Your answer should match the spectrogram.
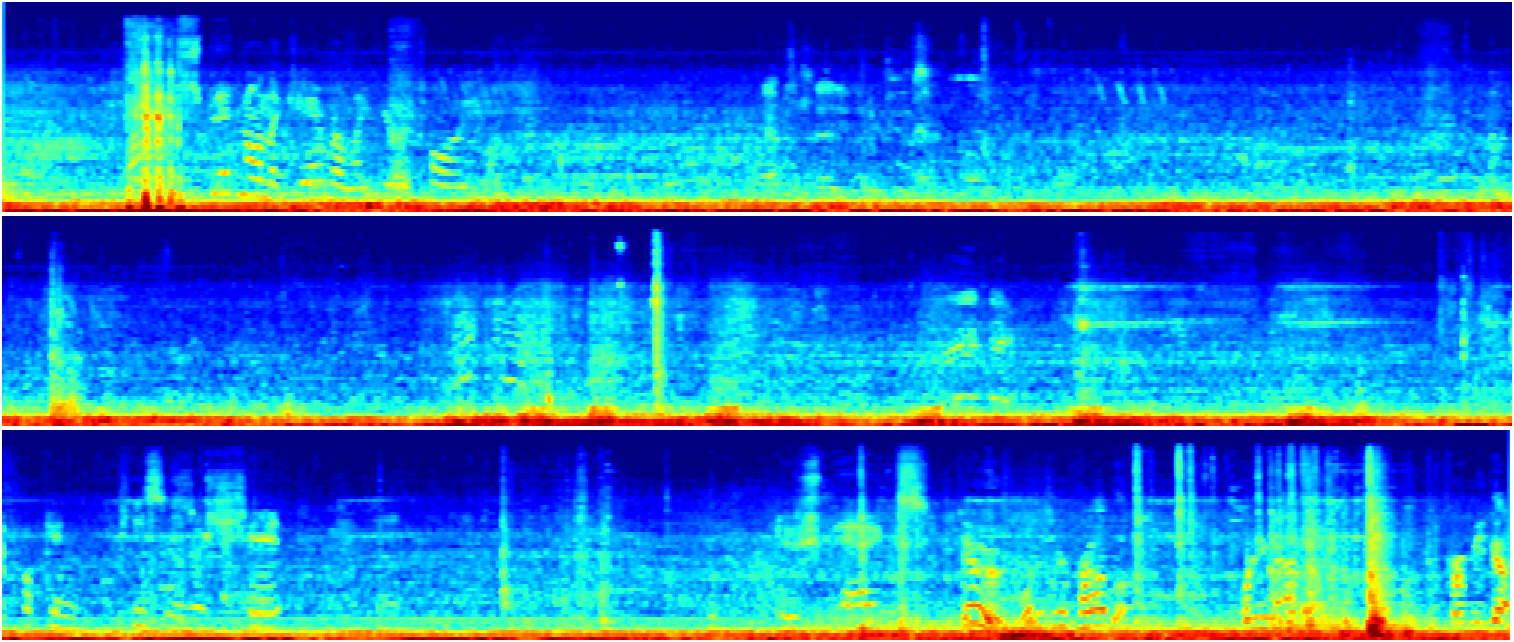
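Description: Motor vehicle engines running nearby as a steady low rumble, with distant voices and a few sharp knocks.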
